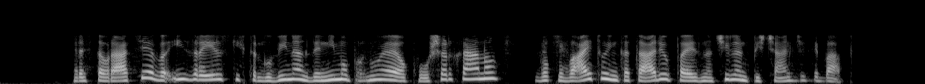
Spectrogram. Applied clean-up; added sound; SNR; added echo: neural mask model DeepFilterNet 3.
